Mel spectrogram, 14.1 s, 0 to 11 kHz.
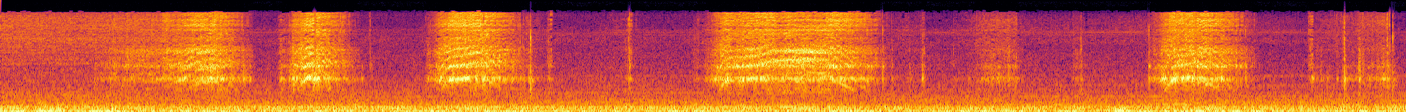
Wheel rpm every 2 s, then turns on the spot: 30, 30, 30, 50, 30, 20, 20.
4-6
